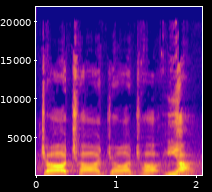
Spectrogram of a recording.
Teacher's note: आपकी जीभ दांत जहाँ से जुड़ रहा है ऊपर वाले हिस्से में टच होती है, जिसको हम तालू बोलते हैं। ये सभी के सभी वहीं पे बार बार जीभ जाती है।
